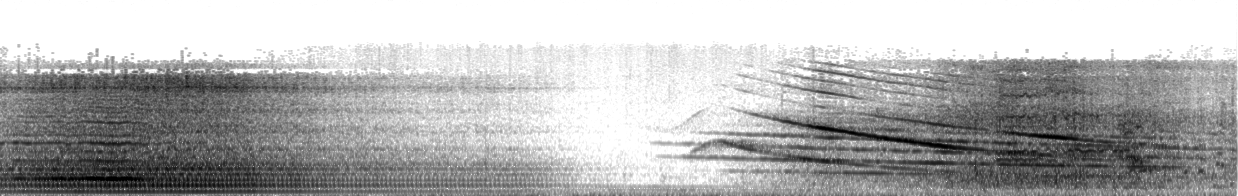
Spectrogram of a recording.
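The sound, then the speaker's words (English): A deep engine rumble fades out, then several fire engine sirens at a burning tenement wail together, their pitches sweeping up and down in overlapping loud howls with no one talking. “Boy, did you ever see so many fire engines?”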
